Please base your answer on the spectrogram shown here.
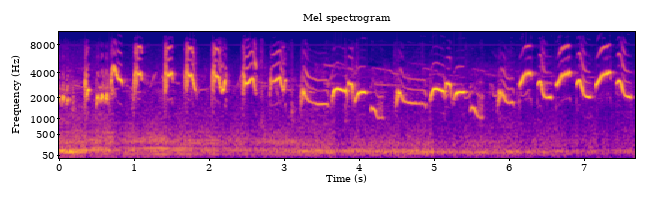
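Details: Hwamei song, a caged bird singing energetically: a burst of sharp repeated upslurred notes, then looping whistles, some dropping low, and finally rapid bright rising phrases, all over faint background hum.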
